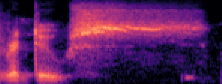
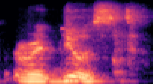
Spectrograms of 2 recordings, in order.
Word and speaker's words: reduced: I will have my chin size reduced. Reduced. Tem que pôr o ED ali no final. So I will have my chin size reduced. Never forget to pronounce the D, okay?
